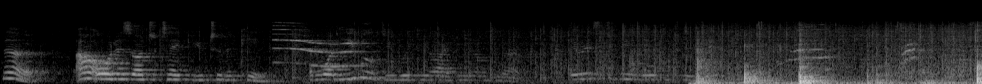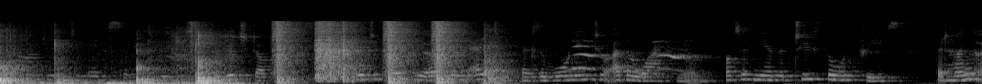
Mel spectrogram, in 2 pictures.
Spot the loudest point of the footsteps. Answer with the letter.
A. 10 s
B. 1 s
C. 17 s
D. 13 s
A.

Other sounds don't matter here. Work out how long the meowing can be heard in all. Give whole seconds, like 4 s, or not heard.
4 s.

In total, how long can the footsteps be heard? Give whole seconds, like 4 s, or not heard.
8 s.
